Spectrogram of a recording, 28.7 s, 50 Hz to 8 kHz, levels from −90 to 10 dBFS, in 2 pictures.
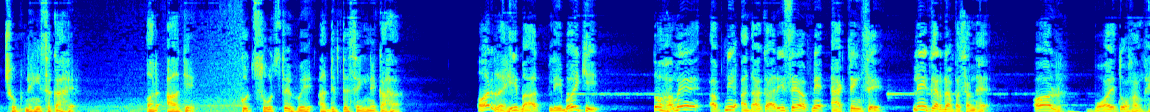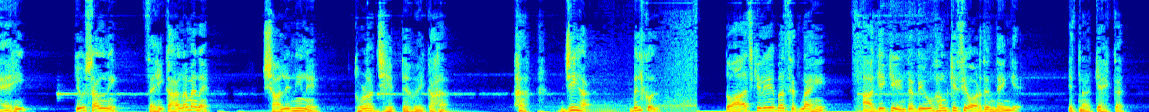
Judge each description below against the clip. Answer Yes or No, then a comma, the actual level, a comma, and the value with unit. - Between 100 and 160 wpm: Yes, average, 145 wpm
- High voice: No, low, 130 Hz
